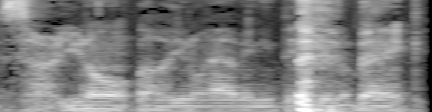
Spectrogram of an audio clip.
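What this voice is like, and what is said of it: Whispered line. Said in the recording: “try to whisper it a little bit”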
